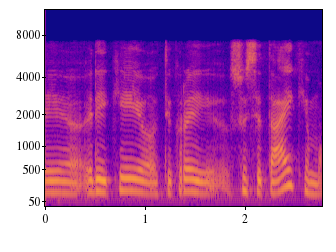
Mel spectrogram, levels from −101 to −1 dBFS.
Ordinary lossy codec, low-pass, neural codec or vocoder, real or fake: MP3, 96 kbps; 7.2 kHz; none; real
